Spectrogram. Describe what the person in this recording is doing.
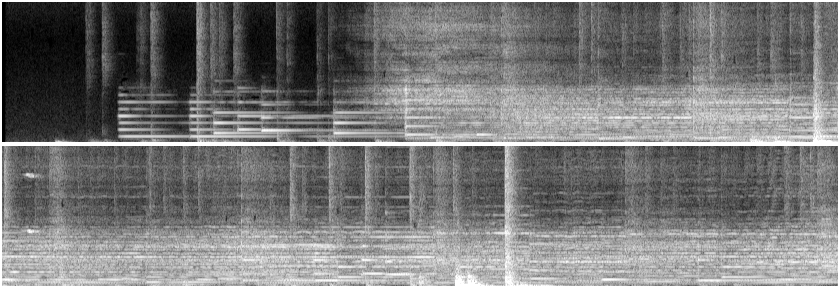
I was sitting at my desk typing on the laptop keyboard while my phone started ringing loudly next to me. During this time, another person opened and closed the office door. These three distinct sounds (typing, ringing, and the door movement) all overlapped clearly in the recording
